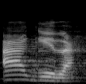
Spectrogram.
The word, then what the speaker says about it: Agüeda: Se escribe Agüeda, pero se pronuncia Águeda.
